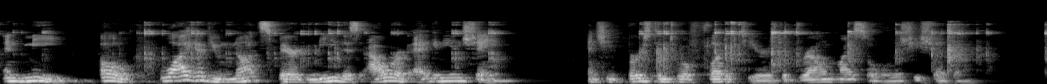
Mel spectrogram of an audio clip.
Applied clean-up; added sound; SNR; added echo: classical method WPE with log-MMSE.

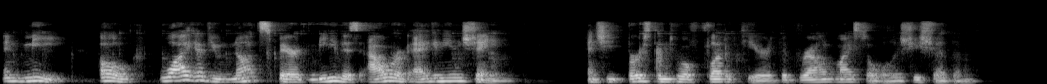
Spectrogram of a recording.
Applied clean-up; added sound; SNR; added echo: neural mask model DeepFilterNet 3.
